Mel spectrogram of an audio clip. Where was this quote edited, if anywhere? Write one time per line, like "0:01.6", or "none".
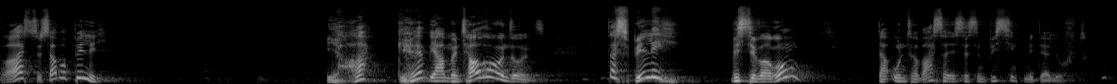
0:06.3
0:10.2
